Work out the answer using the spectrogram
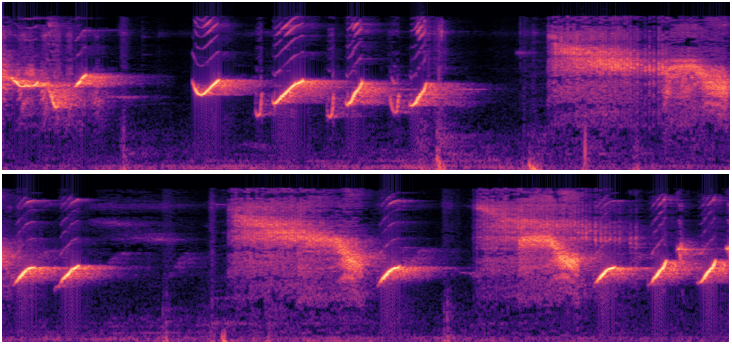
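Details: Ashy tailorbird singing loudly for silent tailorbirds to copy: groups of three or four quick whistled upslurs alternating with raspy buzzy bursts, repeated throughout.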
